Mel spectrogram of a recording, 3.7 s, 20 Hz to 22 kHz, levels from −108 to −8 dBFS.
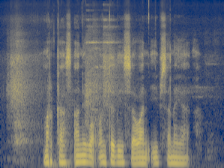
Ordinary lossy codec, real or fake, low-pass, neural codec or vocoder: none; fake; none; vocoder, 44.1 kHz, 128 mel bands every 512 samples, BigVGAN v2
